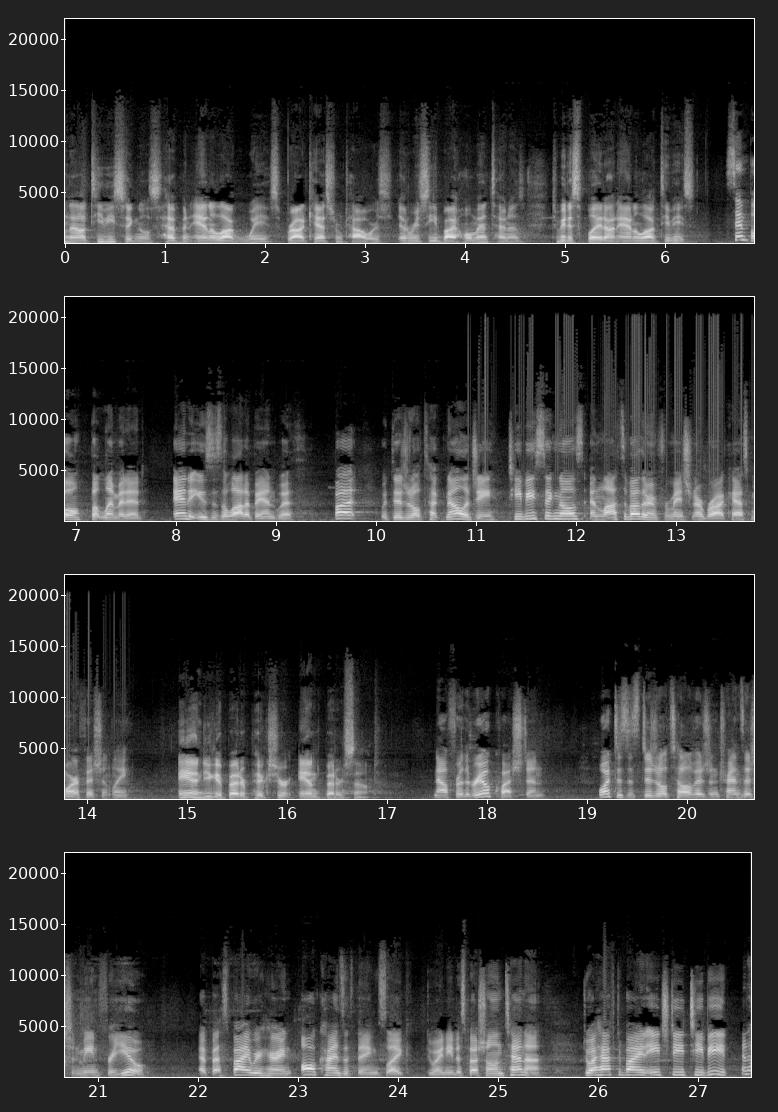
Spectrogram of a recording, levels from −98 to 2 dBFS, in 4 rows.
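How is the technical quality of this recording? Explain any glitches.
The recording has one glitch. From 10.90 to 14.69 s a regular buzz at about 46.9 Hz rides on the sound, rising and falling with its level. This comes from a filter restarted on every block: it loses its state each time, which fits a 1024-sample block, and starts from silence, so each block opens with a small transient.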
